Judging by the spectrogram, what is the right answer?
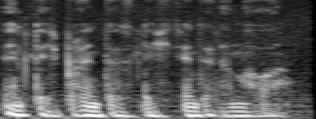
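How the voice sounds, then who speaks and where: An actor playing a brooding, embittered prisoner in a German radio drama, with a gravelly voice and a sardonic, often hushed delivery. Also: male voice, a bass voice, completely flat delivery, normal speed, over music. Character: brooding, embittered male prisoner, younger cellmate. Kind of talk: German radio drama acting, literary monologue.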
